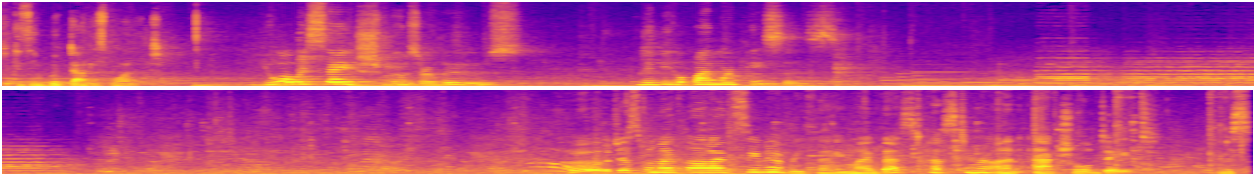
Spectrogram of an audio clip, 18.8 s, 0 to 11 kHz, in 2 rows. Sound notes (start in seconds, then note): 7.6 cars honking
